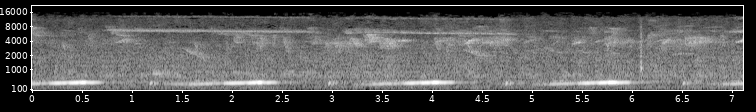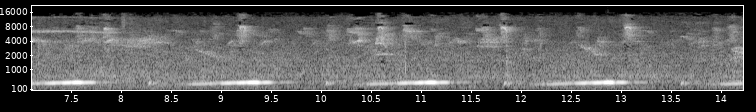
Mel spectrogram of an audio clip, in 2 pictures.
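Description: Common Emerald Dove giving soft, low, slightly rising hoots repeated steadily about every 1.8 seconds, with faint higher bird calls and insects in the background.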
